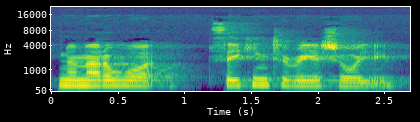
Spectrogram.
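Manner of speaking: ordinary delivery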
